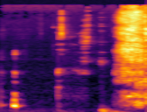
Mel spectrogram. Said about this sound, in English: Noted best podcast snack to have while podcasting. Chips. Chips. It's very good to lean directly into the microphone and crunch. Crunchy potato chips.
